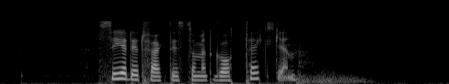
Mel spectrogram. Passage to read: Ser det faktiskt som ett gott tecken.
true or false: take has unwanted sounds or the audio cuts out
false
